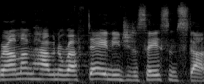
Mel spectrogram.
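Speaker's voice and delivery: ordinary delivery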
